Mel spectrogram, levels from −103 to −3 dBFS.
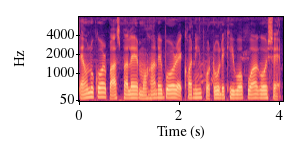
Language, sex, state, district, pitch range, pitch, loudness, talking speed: Assamese, male, Assam, Hailakandi, 125-140 Hz, 130 Hz, -16 LUFS, 115 wpm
